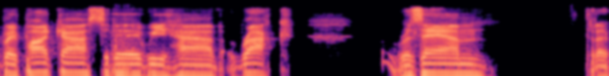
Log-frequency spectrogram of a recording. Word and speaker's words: Rak Razam: to the Third Way podcast today we have Rock razam did I pronounce that I can restart again rack is that rack for Zam is that correct you got it there's only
